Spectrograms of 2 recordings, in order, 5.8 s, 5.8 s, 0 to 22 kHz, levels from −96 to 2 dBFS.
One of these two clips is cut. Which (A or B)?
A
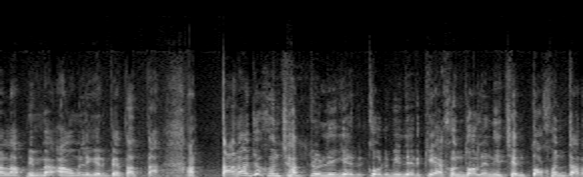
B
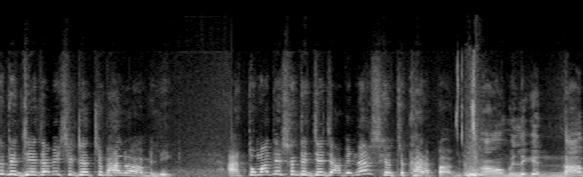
B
